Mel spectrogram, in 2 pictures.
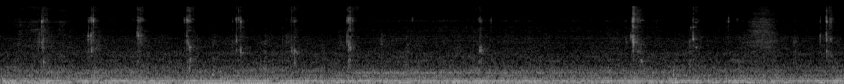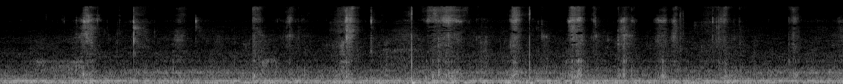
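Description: Close-up biting and chewing of marinated octopus tentacles: wet mouth clicks and squelches at irregular intervals over a steady low hum.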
